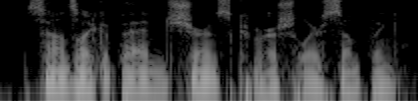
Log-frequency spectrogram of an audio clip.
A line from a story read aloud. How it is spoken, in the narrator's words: Adam grumbled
